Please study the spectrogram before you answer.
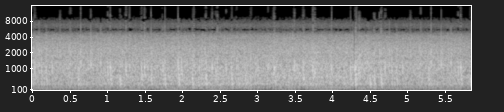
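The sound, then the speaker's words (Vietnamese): Steady rain falling outside an old administration building, a dense, even hiss of countless drops pattering on a surface, holding the same loud level throughout with no voices. “Ra khỏi tòa nhà hành chính cũ, che chung một cái ô vì trời vẫn mưa. Có lẽ do trời mưa nên suốt quãng đường đi không hề gặp một ai.”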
